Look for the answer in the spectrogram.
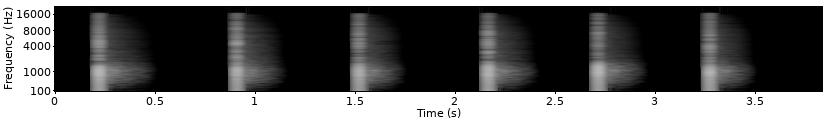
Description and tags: bowling pins stereo
recorded myself knocking a couple bowling pins together in my garage.
Nady SCM-2090
Focusrite Saffire Pro 24 interface/preamp
MacBook Pro
normalized in Soundtrack Pro
no other processing
snare, pins, bowling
